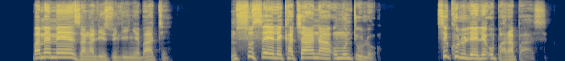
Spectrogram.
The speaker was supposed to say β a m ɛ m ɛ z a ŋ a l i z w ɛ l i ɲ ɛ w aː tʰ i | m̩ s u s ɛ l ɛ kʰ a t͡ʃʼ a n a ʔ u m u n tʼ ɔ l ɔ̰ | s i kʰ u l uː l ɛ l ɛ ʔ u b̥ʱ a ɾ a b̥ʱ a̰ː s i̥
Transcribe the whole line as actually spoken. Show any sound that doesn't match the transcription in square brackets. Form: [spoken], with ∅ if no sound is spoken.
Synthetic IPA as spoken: β a m ɛ m ɛ z a ŋ a l i z w [i] l i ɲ ɛ [β] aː tʰ i | m̩ s u s ɛ l ɛ kʰ a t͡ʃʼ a n a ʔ u m u n tʼ [u] l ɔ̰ | s i kʰ u l [u] l ɛ l ɛ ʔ u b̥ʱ a ɾ a b̥ʱ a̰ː s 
